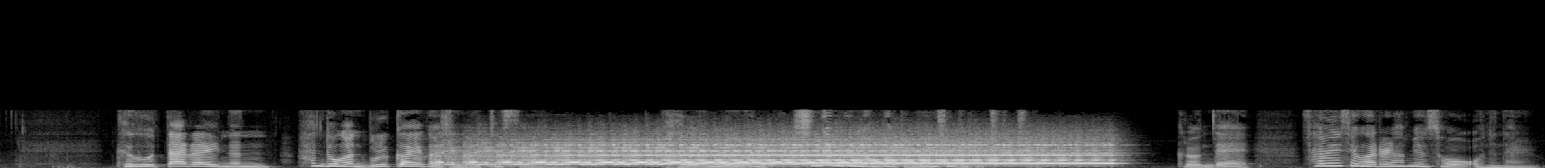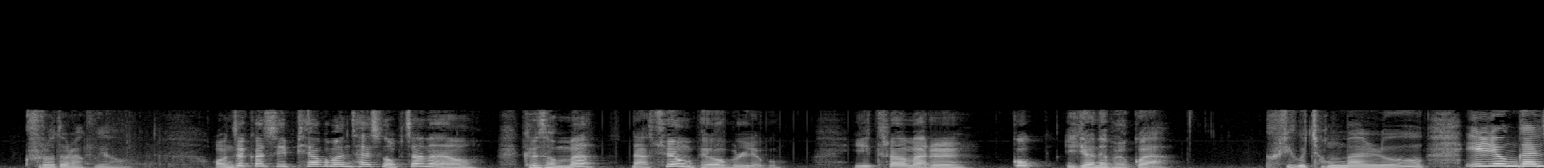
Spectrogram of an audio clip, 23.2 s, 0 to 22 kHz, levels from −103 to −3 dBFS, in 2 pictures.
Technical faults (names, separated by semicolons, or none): feedback howl; Wi-Fi interference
